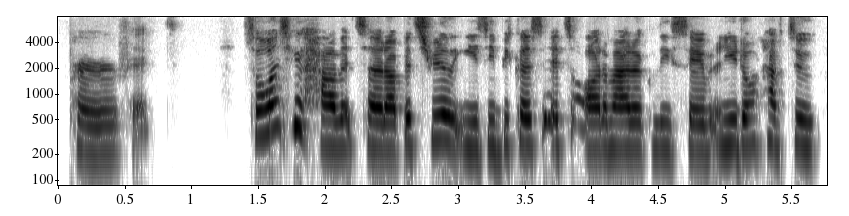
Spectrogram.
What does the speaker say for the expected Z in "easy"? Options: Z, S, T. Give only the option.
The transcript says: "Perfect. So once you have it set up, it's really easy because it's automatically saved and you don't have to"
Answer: Z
